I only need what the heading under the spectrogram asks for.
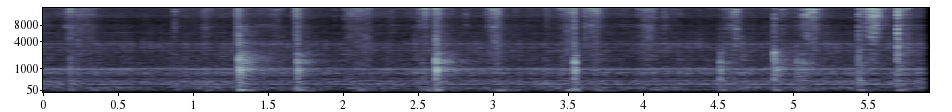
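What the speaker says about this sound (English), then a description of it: "let's go ahead and chop up some of these candied pecans." A knife chops candied pecans on a cutting board, producing crisp, irregularly spaced knocks, about a dozen close taps over a quiet hum from an ice cream churn in the background.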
